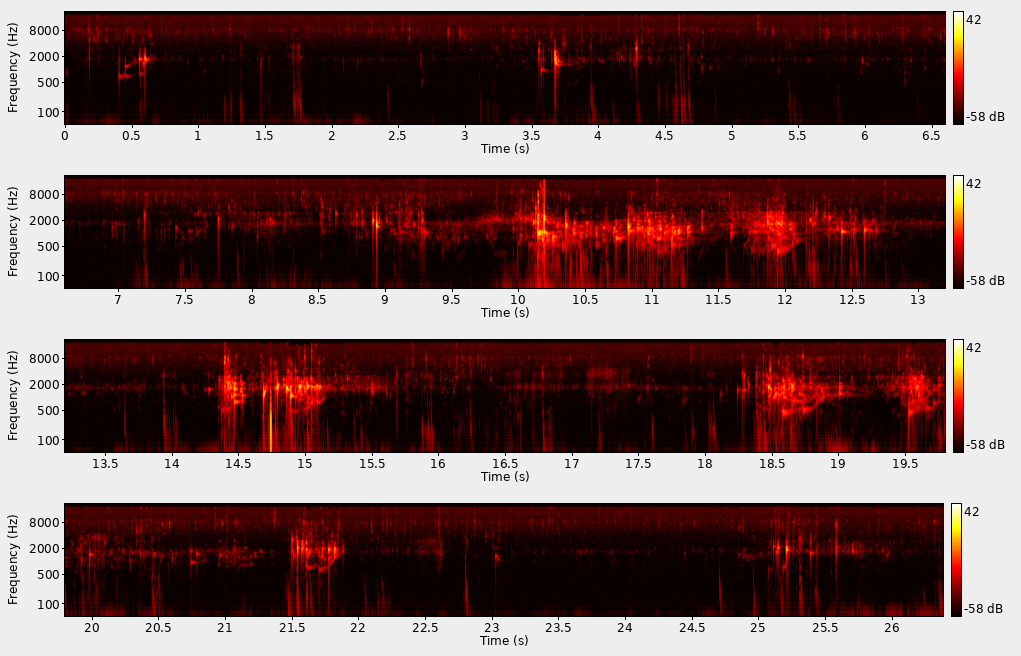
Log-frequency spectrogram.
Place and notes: floatng a hydrophone, Rovinj
catching wave sounds on the rocks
